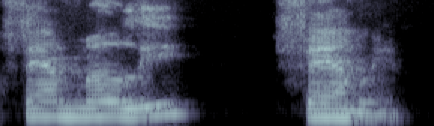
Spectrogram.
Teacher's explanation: Got an M linking with an L.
